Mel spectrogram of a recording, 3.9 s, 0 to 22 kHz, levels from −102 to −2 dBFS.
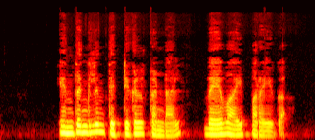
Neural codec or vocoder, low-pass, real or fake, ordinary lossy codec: none; 19.8 kHz; real; AAC, 48 kbps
